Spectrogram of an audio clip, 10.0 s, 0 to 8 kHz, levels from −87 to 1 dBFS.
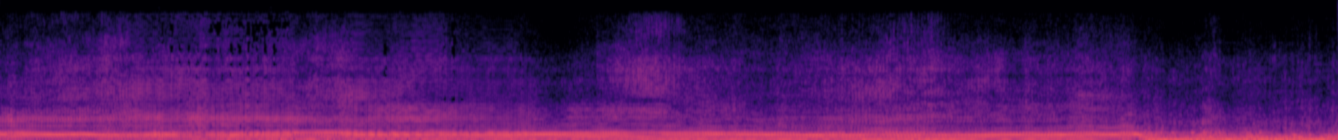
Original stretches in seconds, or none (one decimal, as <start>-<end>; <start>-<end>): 0.0-1.0; 2.2-2.6; 4.0-10.0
